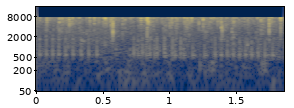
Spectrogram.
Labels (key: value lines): label: biophony, rattle response
recorder: SoundTrap 500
